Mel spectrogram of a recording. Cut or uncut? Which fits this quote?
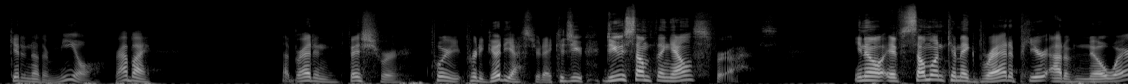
uncut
